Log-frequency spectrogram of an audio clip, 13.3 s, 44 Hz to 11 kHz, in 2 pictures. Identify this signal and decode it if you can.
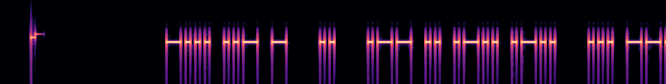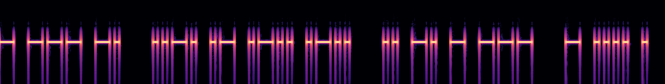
Morse code, heard as a keyed tone, about 25 wpm, 700 Hz. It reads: BUT I WILL SOON FALL INTO THE
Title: Sentences from Top 1300 Words 25wpm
